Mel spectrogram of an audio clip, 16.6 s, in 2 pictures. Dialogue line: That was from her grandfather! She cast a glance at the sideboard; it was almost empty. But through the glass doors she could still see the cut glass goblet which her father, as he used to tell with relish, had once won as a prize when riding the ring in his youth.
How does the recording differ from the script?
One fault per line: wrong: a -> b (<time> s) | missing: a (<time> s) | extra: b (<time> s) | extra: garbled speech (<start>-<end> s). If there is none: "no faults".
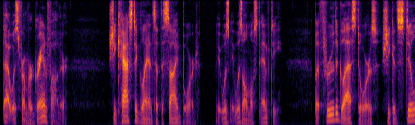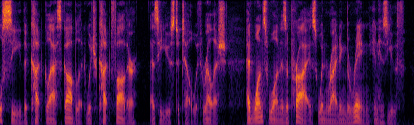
extra: it was (4.6 s)
wrong: her -> cut (10.2 s)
